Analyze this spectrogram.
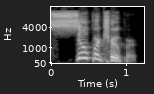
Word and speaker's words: Super Trouper: It's an ABBA tribute called Super Trouper. Yep. Did I pronounce that right?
